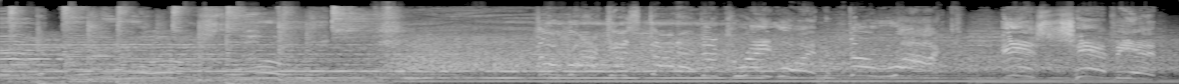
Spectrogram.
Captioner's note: crowd cheering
